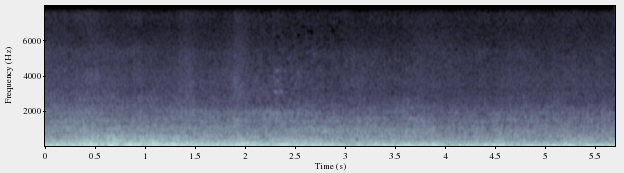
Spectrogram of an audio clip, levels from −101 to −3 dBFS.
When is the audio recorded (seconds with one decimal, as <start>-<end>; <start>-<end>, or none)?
2.1-3.0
